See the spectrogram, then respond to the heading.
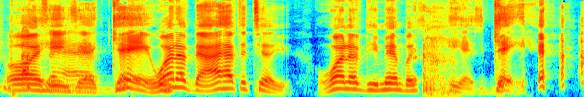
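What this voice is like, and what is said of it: Imitates another person's voice, put-on accent. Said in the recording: “What is this accent? ... It comes from Boomerang. Remember when Grace Jones was like”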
